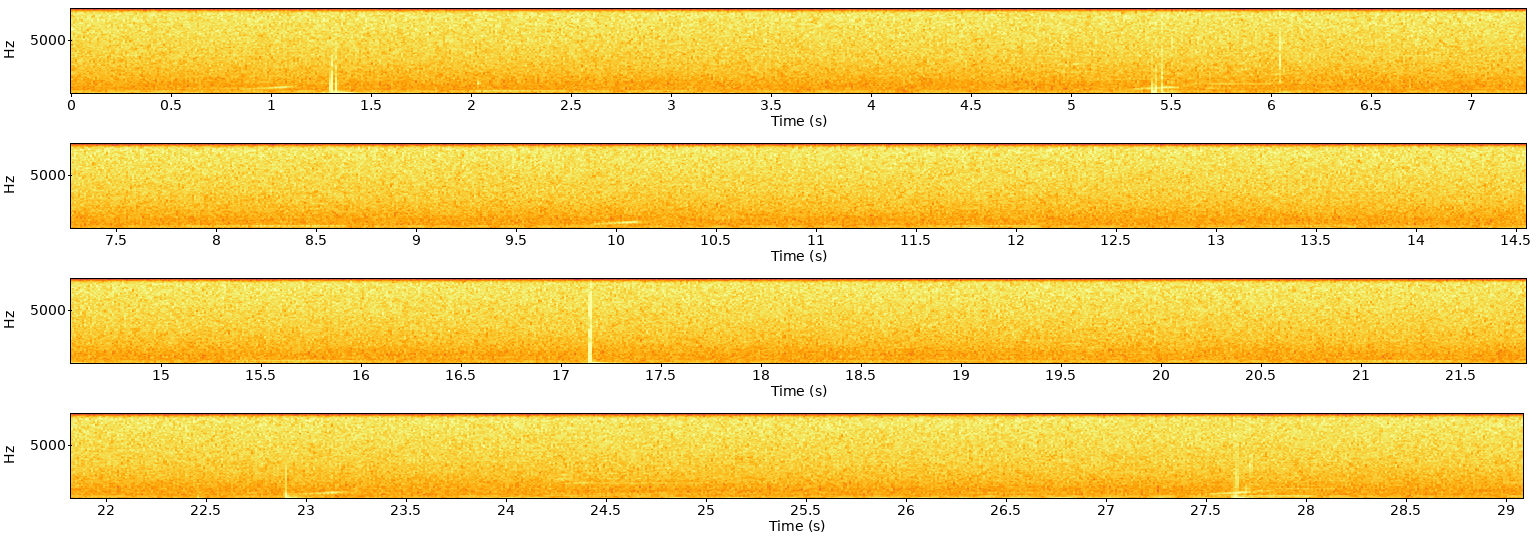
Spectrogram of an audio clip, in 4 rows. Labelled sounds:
5.6	6.0	humpback whale, 0.90 to 0.99 kHz

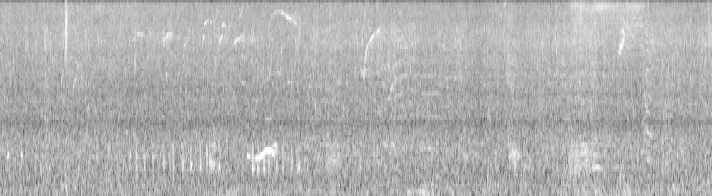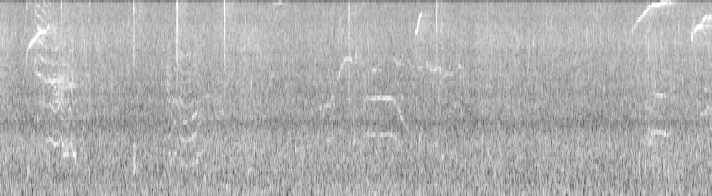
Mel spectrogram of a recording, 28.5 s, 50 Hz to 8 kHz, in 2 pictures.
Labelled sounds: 4.7	4.9	killer whale, Bigg's (transient), 4.2 to 4.9 kHz
5.5	5.9	killer whale, Bigg's (transient), 6.0 to 6.8 kHz
7.3	7.6	killer whale, Bigg's (transient), 3.6 to 5.3 kHz
14.8	15.8	killer whale, Bigg's (transient), 0.78 to 5.5 kHz
21.0	23.1	killer whale, Bigg's (transient), 1.7 to 3.5 kHz
27.0	27.8	killer whale, Bigg's (transient), 0.88 to 7.8 kHz

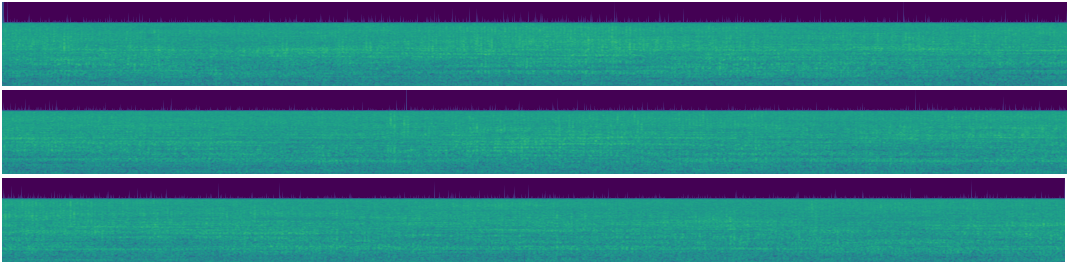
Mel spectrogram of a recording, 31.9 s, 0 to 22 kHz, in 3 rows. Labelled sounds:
21.4	21.6	vessel noise, 1.5 to 1.7 kHz
25.2	25.6	vessel noise, 1.2 to 2.5 kHz
26.1	26.3	vessel noise, 1.5 to 1.8 kHz

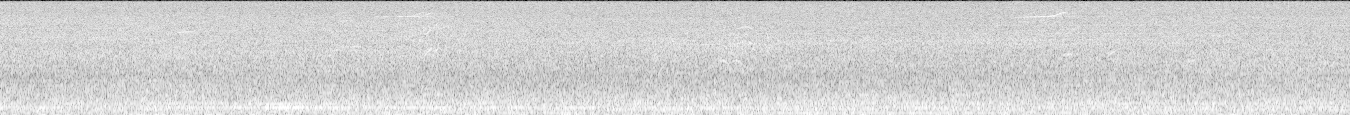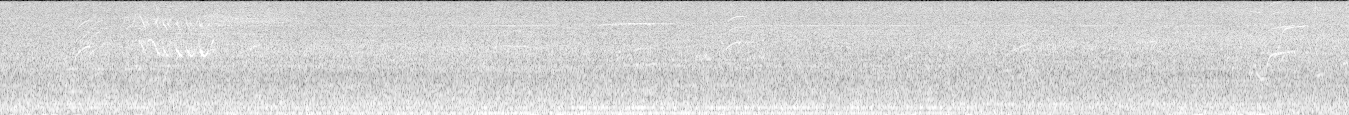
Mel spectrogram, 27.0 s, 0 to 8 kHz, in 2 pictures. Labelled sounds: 15.4	16.1	killer whale, southern resident, 1.8 to 5.7 kHz

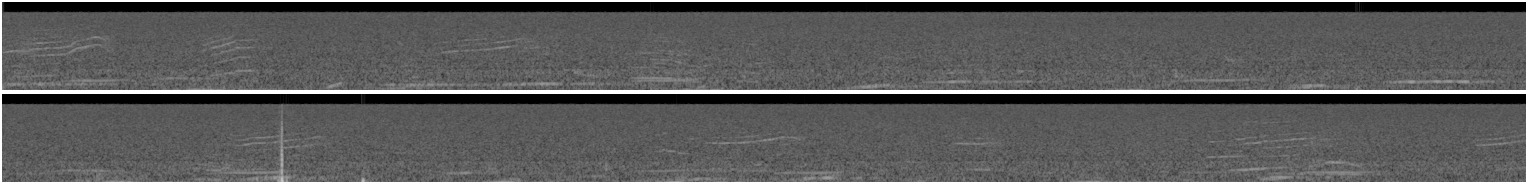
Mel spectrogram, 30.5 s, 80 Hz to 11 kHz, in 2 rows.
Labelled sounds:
0.0	1.1	humpback whale, 1.5 to 3.3 kHz
2.1	2.6	humpback whale, 1.1 to 3.0 kHz
4.4	5.3	humpback whale, 1.7 to 3.2 kHz
6.3	6.6	humpback whale, 1.7 to 1.8 kHz
17.6	18.5	humpback whale, 1.5 to 2.7 kHz
21.8	23.3	humpback whale, 1.2 to 2.6 kHz
24.8	25.2	humpback whale, 1.7 to 2.0 kHz
27.3	28.4	humpback whale, 0.93 to 2.9 kHz
30.0	30.4	humpback whale, 1.7 to 2.7 kHz

